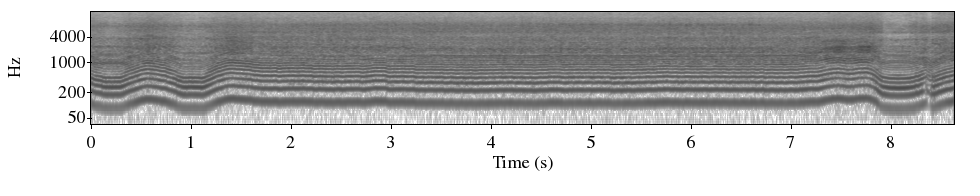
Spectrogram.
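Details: Poulan Pro two-stroke chainsaw, owned about 12 years, after seasonal clean-up: revs up cleanly, holds a steady high buzz through the log cut, then drops back, with popping the owner likes; strong, normal cutting.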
